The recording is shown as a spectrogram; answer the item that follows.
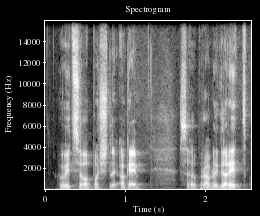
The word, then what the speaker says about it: Huitzilopochtli: The tz is supposed to be practically like a s in there, the z. Z. Ch is practically ch and x is supposed to be like a sh.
